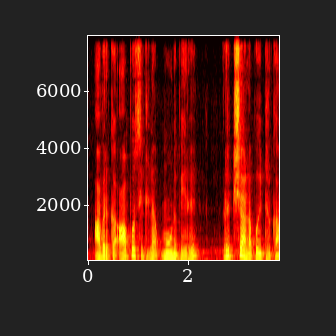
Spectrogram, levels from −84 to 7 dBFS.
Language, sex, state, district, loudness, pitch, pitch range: Tamil, female, Tamil Nadu, Nilgiris, -17 LUFS, 165 Hz, 135-190 Hz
